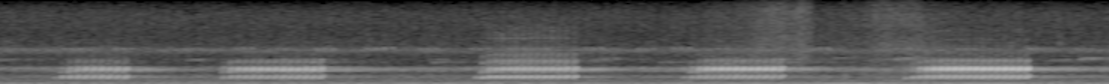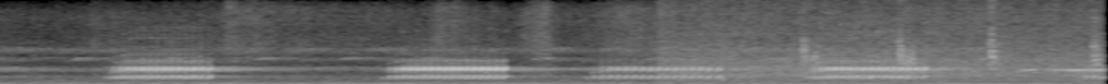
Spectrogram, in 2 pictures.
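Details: Green frog giving a steady series of about nine rattling, pulsed croaks, one roughly every one and a half seconds, over a quiet hissing background.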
